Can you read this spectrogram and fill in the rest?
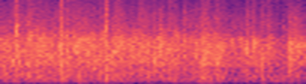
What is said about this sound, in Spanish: Gracias, porque ustedes han pasado aquí por todas y se siguen manteniendo y ellos se merecen el aplauso más grande de todos, porque sin ellos ninguno de ustedes estaría aquí.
